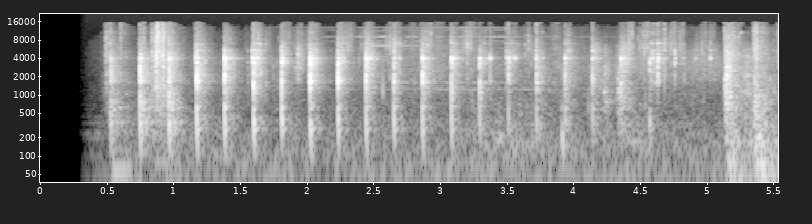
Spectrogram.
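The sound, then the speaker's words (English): Paddle ball play by Roger in his office in Mad Men: many sharp, evenly spaced wooden smacks in a quick steady rhythm, each a crisp tap, with no talk. “this third, hilarious match cut shows Roger in his office, playing with a paddle ball.”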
